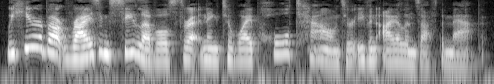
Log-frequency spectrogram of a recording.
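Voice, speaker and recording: A woman from the American Great Lakes region co-hosting a podcast, delivering a clear friendly scripted introduction. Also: medium pitch, sing-song, a little fast, a bit bright. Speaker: podcast co-host.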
